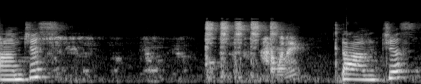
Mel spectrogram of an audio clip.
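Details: Real telephone call by a woman who stammers; stammering (stuttering).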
